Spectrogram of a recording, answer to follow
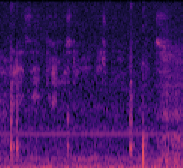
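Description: Faint speech at a low level, with a faint steady tone underneath and a couple of small clicks near the end.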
